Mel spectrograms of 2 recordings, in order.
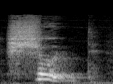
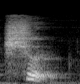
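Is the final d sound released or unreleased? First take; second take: released; unreleased. First: The final d is audibly released. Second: The final d is held without release. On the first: "이렇게 혀를 떼도 상관이 없고" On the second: "이렇게 혀를 떼지 않아도 상관은 없어요"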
